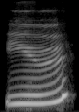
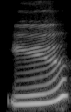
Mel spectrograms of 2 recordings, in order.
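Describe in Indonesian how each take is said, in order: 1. Bunyi ini diawali luncuran y sebelum u. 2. Bunyi ini diawali luncuran y sebelum u.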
